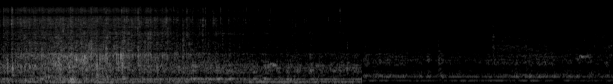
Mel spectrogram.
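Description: Wet concrete pouring and sliding out of a container into a shallow trench, with a steady low hum beneath it. About three and a half seconds in the sound cuts to a much quieter stretch with only a faint low hum.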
